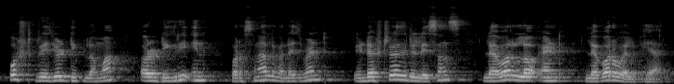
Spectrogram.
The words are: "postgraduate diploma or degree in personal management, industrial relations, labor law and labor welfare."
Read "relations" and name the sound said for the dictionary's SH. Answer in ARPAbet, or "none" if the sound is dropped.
S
